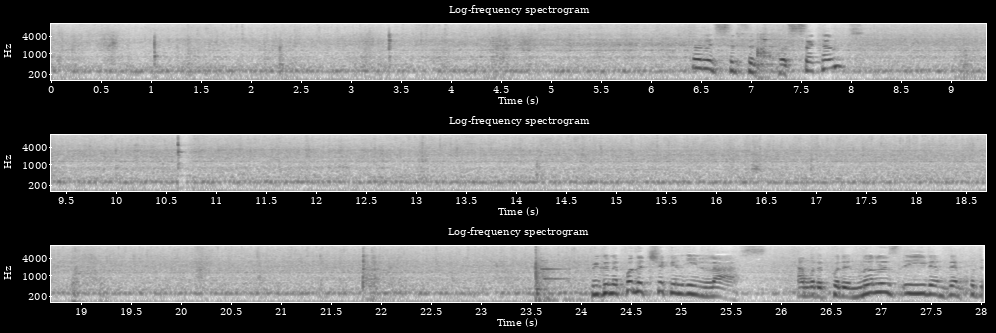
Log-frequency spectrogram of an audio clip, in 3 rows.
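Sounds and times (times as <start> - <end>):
vegetables sizzling in a pot: 0.0 - 28.0.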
